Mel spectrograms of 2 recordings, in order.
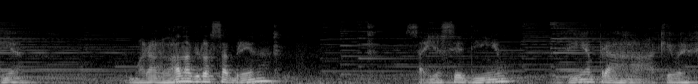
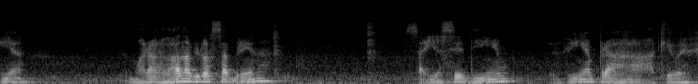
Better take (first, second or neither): second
